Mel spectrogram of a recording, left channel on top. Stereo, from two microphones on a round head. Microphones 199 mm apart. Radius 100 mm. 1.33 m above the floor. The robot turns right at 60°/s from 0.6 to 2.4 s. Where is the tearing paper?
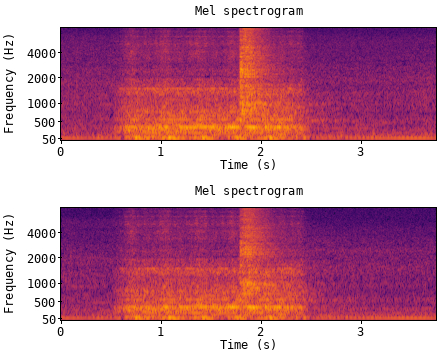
30° left (ahead or behind), 1.3 m; by 2.1 s 10° left (ahead or behind), 1.3 m.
